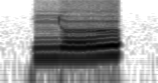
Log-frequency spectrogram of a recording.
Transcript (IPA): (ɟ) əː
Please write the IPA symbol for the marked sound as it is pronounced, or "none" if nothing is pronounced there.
ɲ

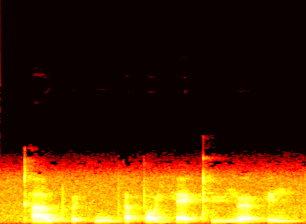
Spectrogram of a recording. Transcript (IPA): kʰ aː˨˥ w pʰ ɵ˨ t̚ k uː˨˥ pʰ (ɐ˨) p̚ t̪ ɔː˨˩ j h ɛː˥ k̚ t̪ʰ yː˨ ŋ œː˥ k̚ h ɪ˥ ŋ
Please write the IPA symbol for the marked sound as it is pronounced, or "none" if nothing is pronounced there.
ɐ˨˥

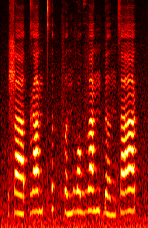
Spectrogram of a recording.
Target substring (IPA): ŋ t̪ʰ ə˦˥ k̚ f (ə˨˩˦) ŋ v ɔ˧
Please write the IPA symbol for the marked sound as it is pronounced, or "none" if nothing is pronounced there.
ə˨˩˦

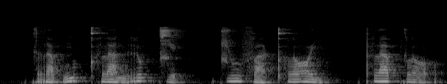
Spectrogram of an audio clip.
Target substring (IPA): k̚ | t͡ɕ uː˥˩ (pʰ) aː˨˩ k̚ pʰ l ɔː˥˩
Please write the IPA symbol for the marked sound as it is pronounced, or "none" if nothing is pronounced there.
f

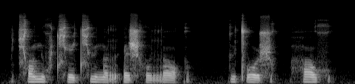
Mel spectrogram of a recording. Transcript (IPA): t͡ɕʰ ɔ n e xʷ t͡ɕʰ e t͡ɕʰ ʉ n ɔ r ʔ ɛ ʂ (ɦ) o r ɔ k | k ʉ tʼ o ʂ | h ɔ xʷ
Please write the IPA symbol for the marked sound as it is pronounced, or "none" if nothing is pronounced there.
h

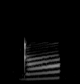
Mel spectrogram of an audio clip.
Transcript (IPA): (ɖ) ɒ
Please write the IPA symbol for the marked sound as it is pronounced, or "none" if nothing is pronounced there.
ɖ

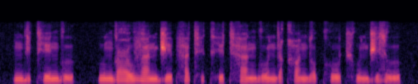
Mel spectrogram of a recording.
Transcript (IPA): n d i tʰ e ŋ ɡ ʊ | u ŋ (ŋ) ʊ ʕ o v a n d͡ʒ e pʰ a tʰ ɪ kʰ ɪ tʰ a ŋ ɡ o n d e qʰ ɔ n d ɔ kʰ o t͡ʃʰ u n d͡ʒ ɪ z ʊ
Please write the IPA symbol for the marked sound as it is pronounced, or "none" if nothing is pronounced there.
ɡ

